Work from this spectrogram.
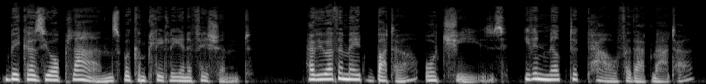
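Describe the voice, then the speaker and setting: A woman voicing a small, composed noblewoman in a storybook, sharp-tongued and pointed. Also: fairly low pitch, animated, normal speed, slightly rough, no room sound, clean studio sound, pitched above the performer's own voice. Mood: cool, scornful. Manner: cool, pointed.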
